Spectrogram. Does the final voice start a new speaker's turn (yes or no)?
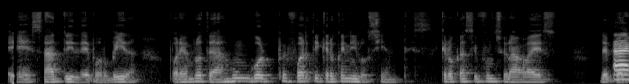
yes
